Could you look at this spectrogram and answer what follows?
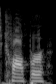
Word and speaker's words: Copper: It's not Cooper. I don't care about Interstellar or Twin Peaks. My name is not fucking Cooper. It is Copper.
